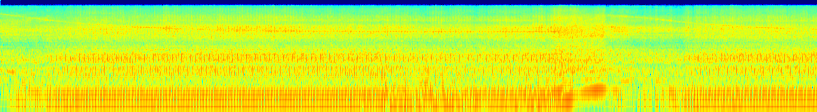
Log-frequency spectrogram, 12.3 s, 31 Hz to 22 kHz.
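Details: Cummins diesel truck at its first start after five engine upgrades (new injectors, hot rod VP44, Banks intake elbow): deep, steady idle clatter with one quick throttle blip that settles back cleanly; a little black smoke from the tailpipe. Normal diesel idle.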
